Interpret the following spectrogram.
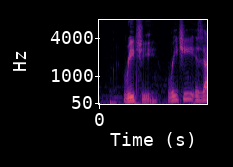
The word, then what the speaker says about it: Ricci: It's not Nicole Richie. It's Ricci.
